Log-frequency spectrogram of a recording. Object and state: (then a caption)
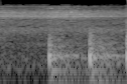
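Loose wall tile. Ceramic wall tiles near a back door are tapped three times, each tap giving a short, hollow, mid-pitched knock with almost no ring. The tiles are loose and not bonded to the wall, and one would fall off if pushed.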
